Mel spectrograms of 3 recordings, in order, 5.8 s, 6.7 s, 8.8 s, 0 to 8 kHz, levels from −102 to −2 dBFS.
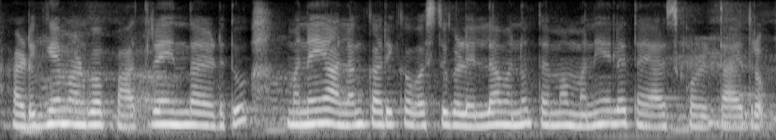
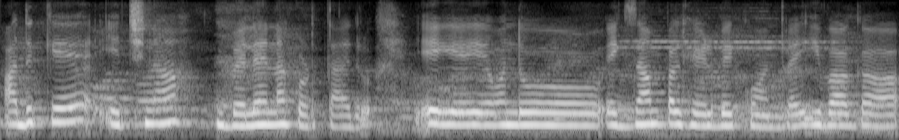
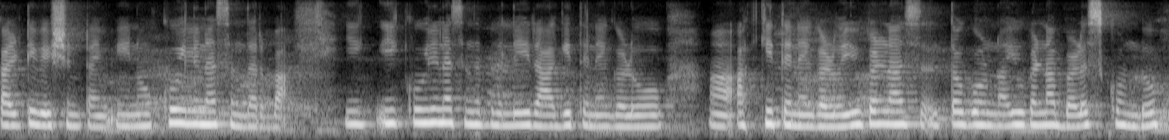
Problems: none marked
